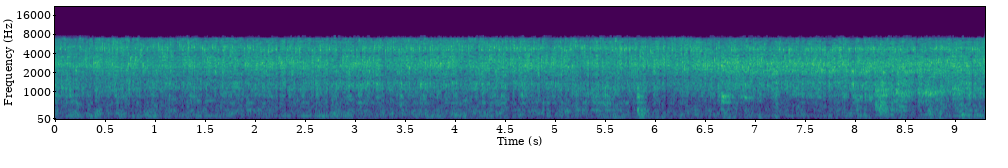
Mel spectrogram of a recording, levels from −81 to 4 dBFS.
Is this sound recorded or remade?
recorded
